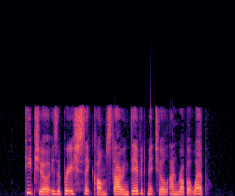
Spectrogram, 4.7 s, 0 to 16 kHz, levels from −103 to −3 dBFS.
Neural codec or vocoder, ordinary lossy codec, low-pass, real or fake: none; AAC, 48 kbps; 7.2 kHz; real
